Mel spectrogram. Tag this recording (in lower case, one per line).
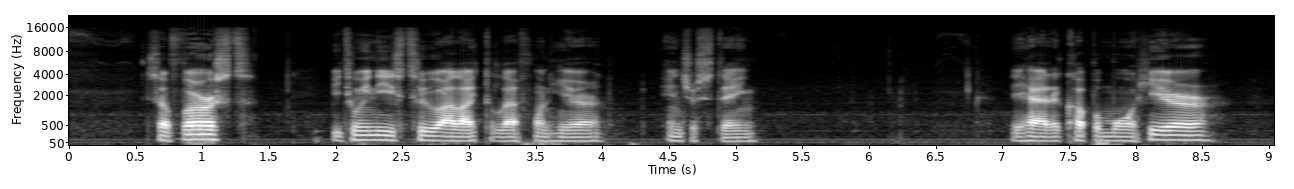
speech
